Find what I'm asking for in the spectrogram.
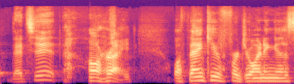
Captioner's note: chuckles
